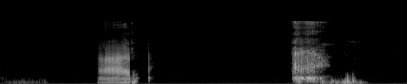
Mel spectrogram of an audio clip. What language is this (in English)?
Santali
